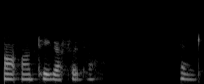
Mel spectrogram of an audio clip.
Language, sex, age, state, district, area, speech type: Assamese, female, 18-30, Assam, Dhemaji, rural, conversation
